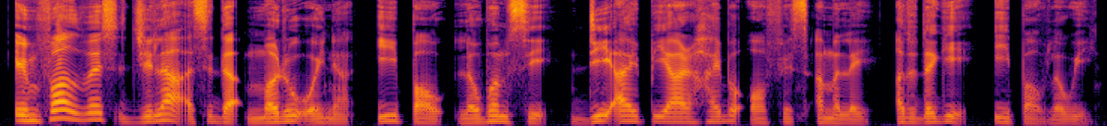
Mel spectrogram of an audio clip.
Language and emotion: Manipuri, neutral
